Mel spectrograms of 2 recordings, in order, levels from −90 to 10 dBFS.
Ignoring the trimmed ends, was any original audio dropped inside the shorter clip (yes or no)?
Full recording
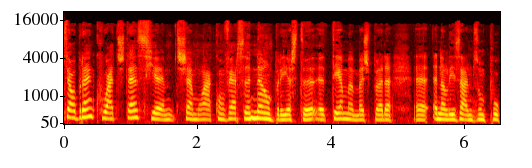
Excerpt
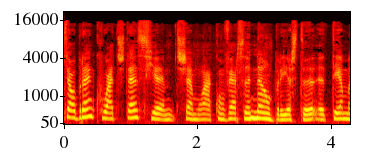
no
